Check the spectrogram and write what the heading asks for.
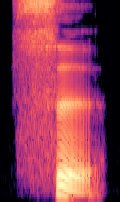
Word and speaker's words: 四: As you may know, four is pronounced as si in Chinese, and it sounds like the word that means death which is 死.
